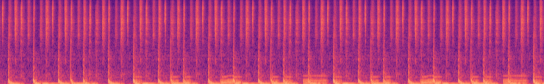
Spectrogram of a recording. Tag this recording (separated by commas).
Dance music, Music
